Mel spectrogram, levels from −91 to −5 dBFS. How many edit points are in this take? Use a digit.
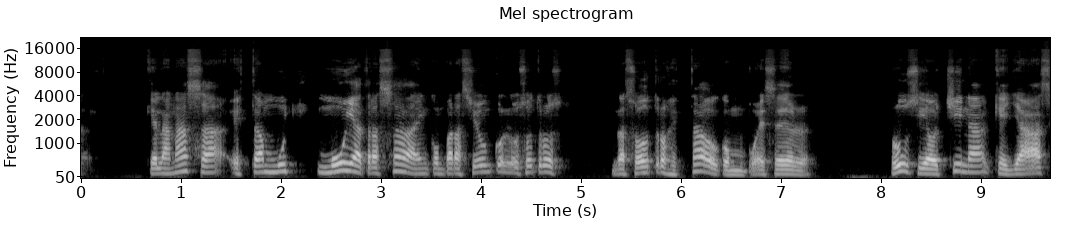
0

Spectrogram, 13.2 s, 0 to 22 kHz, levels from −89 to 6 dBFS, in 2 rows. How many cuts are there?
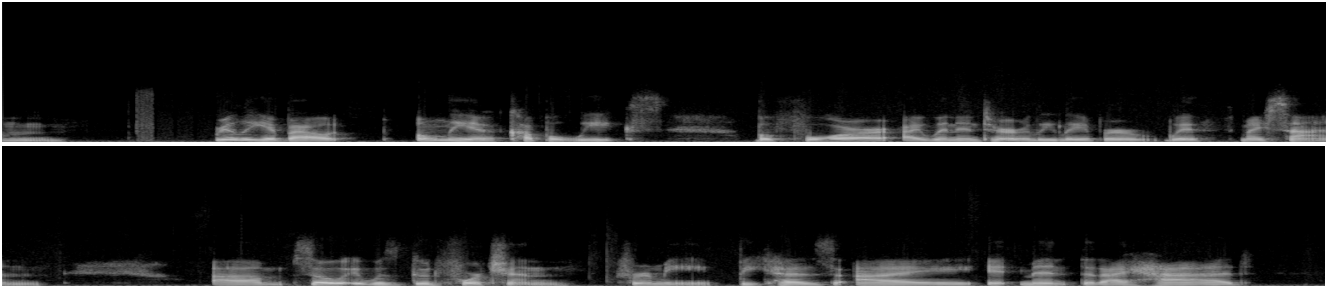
0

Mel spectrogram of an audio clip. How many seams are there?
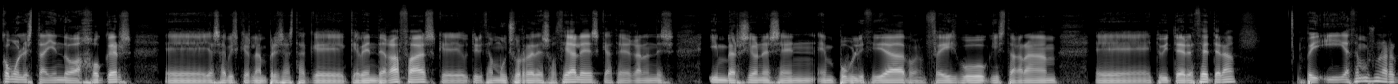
0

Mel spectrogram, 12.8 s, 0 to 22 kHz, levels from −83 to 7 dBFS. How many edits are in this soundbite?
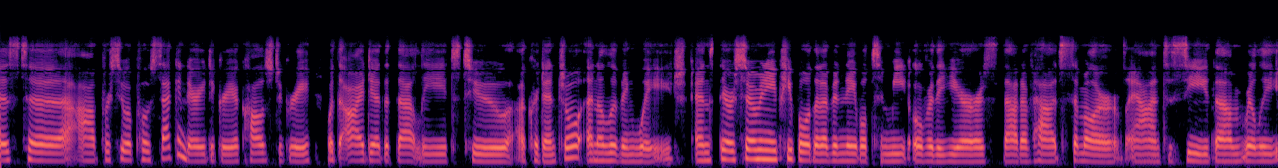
3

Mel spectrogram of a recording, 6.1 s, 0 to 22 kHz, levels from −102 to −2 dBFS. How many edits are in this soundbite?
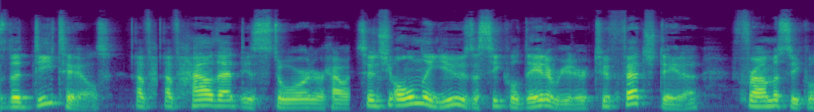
4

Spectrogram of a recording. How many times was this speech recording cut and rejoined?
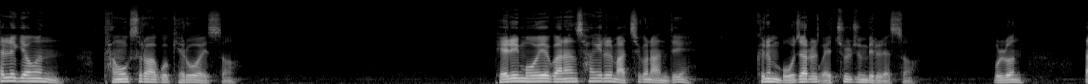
1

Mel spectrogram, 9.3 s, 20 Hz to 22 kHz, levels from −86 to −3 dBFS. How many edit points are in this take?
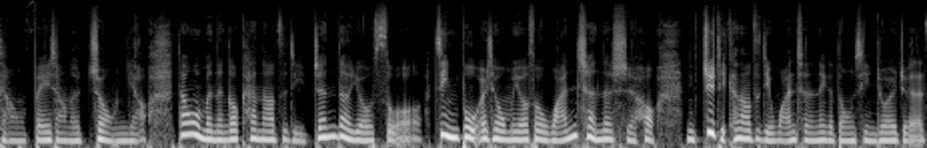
1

